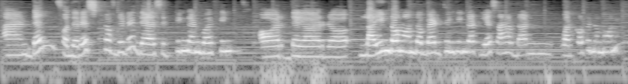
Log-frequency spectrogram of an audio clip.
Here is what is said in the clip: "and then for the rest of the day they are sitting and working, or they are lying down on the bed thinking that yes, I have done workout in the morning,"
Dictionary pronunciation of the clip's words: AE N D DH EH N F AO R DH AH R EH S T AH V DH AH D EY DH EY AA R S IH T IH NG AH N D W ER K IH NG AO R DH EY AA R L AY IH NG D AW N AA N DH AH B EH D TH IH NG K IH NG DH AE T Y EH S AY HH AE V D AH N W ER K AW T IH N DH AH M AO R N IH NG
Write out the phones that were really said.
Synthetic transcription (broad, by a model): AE N D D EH N F AO R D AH R EH S T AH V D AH D EY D EY AA R S IH T IH NG AH N D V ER K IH NG AO R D EY AA R L AY IH NG D AW N AA N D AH B EH D T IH NG K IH NG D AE T Y EH S AY HH AE V D AH N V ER K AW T IH N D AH M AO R N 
